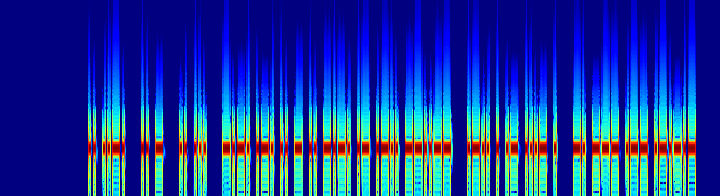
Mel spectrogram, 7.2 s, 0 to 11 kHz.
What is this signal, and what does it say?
Morse code, heard as a keyed tone, about 50 wpm, 700 Hz. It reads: IF IT IS CRITICAL, LEAVE NOW.
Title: Sentences from Top 1100 Words 50wpm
